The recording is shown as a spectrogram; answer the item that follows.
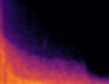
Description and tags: short-glitch
Short glitch from a music render.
